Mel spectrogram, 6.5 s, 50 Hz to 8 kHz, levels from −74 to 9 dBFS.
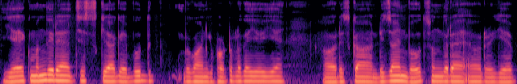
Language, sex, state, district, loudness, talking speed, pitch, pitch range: Hindi, male, Rajasthan, Bikaner, -15 LUFS, 205 wpm, 125 Hz, 120-130 Hz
